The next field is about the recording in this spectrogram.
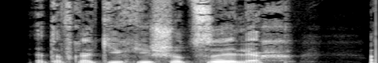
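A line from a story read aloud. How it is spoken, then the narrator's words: Bewildered yet menacing. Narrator (Russian): Растерянно, но грозно удивился доктор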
